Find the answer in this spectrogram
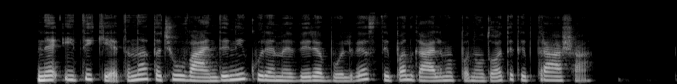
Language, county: Lithuanian, Vilnius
